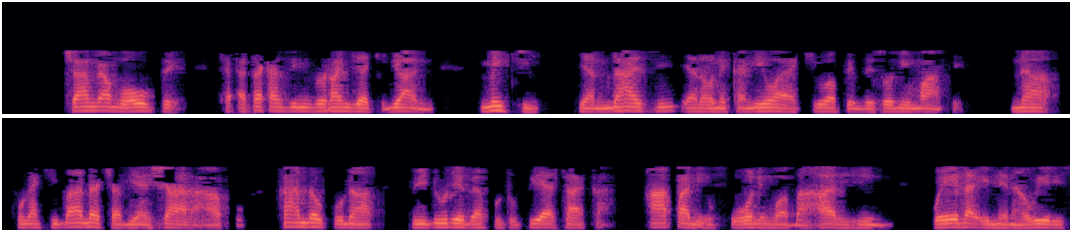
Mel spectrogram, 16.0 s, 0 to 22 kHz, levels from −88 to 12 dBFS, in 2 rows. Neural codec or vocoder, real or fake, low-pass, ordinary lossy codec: codec, 16 kHz, 1 kbps, FreqCodec, larger model; fake; 3.6 kHz; MP3, 16 kbps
